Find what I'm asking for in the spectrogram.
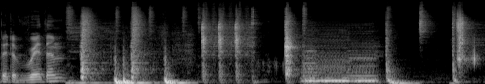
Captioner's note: rhythmic beating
